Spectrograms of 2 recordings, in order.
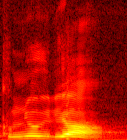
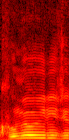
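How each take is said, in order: First: An extra n sound is inserted before 요. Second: The word is said without an added n sound. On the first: This is a regional pronunciation. The speaker calls it wrong. "누가 금요일이야" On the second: This is the standard pronunciation. The speaker calls it right. "금요일이지 누가"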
